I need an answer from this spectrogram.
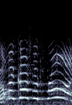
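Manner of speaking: high-pitched, concerned friend; alarmed concern. Retold or imitated. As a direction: imitate a friend suddenly worried for you. Voicing friend noticing the tears.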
